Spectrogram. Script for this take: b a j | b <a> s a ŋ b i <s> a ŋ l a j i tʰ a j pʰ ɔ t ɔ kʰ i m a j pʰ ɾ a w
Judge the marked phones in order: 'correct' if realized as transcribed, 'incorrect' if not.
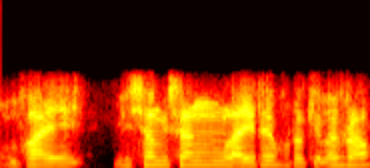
incorrect: i, correct

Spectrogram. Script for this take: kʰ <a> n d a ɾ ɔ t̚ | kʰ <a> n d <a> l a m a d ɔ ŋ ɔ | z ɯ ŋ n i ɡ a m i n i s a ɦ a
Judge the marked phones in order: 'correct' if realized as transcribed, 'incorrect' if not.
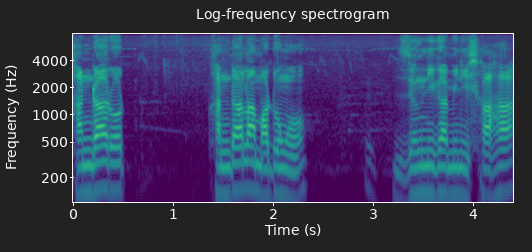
correct, correct, correct

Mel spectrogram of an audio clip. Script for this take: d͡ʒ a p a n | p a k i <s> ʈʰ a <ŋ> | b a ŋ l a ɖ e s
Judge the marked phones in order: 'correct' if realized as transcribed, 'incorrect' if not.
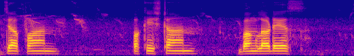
correct, incorrect: n

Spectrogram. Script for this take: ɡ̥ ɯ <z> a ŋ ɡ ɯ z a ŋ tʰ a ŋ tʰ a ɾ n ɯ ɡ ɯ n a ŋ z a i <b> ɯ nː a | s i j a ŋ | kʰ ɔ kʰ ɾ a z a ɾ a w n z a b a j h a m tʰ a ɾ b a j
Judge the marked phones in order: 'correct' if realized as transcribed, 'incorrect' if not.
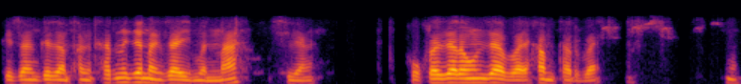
correct, incorrect: m

